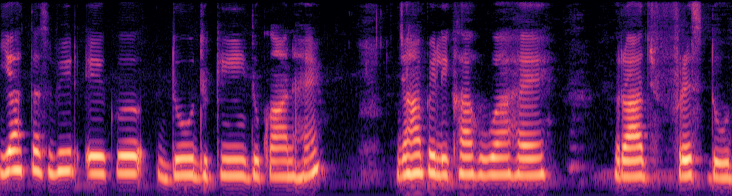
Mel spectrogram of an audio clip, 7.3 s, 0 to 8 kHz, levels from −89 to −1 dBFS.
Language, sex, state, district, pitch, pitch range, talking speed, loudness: Hindi, female, Bihar, Vaishali, 220 Hz, 205-240 Hz, 140 wpm, -16 LUFS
